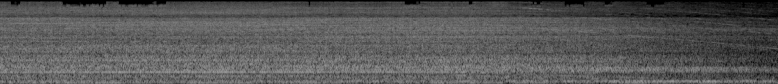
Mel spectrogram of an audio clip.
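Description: Smooth, steady high-pitched motor whine with no rumble or gritty grinding, then slowing slightly; the grinder runs healthy.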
